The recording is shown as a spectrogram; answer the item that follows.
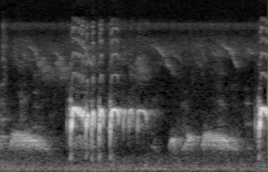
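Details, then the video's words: Loud-voiced local zebra dove song from males and females replying to each other: a low soft coo, a sudden burst of fast staccato coos trailing into a trill, then more soft cooing. "PERKUTUT LOKAL GACOR Suara Besar"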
